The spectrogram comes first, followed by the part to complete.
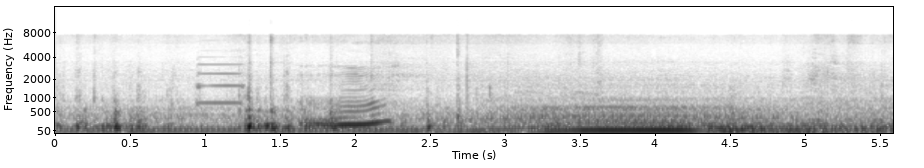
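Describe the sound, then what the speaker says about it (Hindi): A Hyundai Creta turns around on a hill, its engine giving a low rumble that swells for a second or so amid shifting mechanical noise, with a brief voice heard early on. "मैं एक बार गाड़ी टर्न अराउंड करता हूँ।"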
